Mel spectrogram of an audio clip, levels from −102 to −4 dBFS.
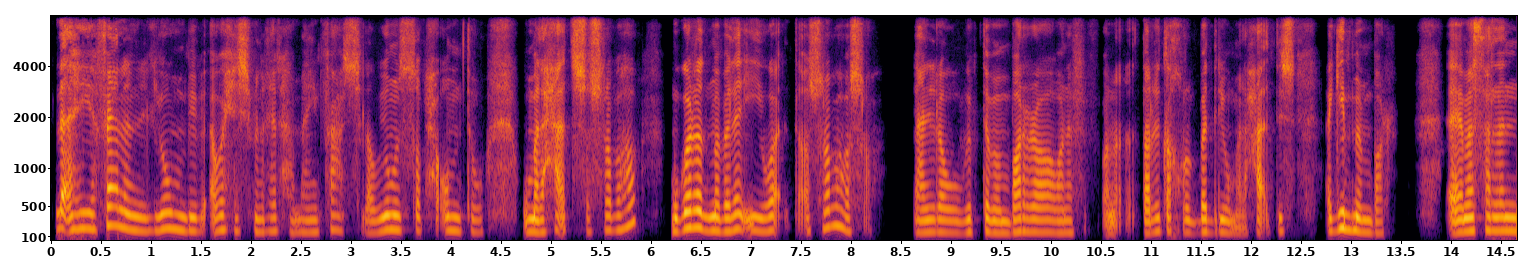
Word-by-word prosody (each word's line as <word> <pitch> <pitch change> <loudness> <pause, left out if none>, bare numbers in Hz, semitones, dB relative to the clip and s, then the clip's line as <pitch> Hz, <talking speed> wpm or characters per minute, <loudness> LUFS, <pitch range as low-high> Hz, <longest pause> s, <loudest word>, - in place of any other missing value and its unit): لأ 170 - +6
هي 205 0 0
فعلًا 245 -1 +4
اليوم 185 +1 -1
بيبقى 175 -1 -3
وحِش 180 -3 +1
من 165 - -4
غيرها 175 +1 -7
ما 160 0 -9
ينفعش، 180 +4 -4
لو 150 - -5
يوم 190 +2 +3
الصُّبح 185 -1 -2
قُمت 180 -1 -5
و 160 0 -10 0.4
وما 165 -1 +3
لَحقتش 160 +1 +4
أشربها، 190 - 0 0.4
مُجرّد 215 +5 +6
ما 180 0 +3
بالاقي 175 0 +1
وقت 180 +2 -3
أشربها 225 +3 -1
باشربها، 175 -5 -2 0.3
يعني 160 0 +1
لو 155 -2 -3
جِبت 165 +1 -3
من 150 -2 -1
برّه 165 -1 +2
وأنا 155 0 -4
ف - - -12 0.2
وأنا - - -4
اضطريت 165 +4 -1
أخرُج 160 -3 -4
بَدري 160 +1 -1
وما 150 - -5
لَحقتش 175 - 0 0.3
أجيب 190 +3 +3
من 160 -3 +2
برّه، 150 -1 -8 0.6
آآ 155 +1 +6
مثلًا 180 +1 +4
175 Hz, 170 wpm, -26 LUFS, 160-185 Hz, 0.6 s, لأ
